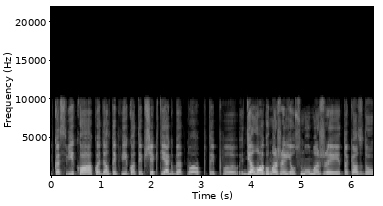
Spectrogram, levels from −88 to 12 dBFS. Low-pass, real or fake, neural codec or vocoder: 9.9 kHz; real; none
